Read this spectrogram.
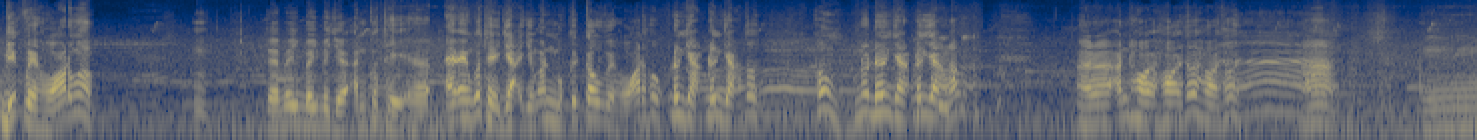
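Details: Young man acting as a stutterer in a prank, speaking with repetitions while asking a question: stuttering (acted).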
